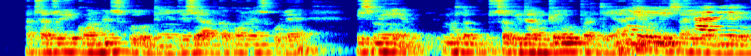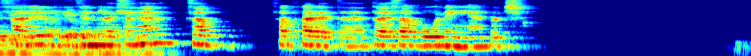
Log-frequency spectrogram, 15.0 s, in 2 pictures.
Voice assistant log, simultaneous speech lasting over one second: present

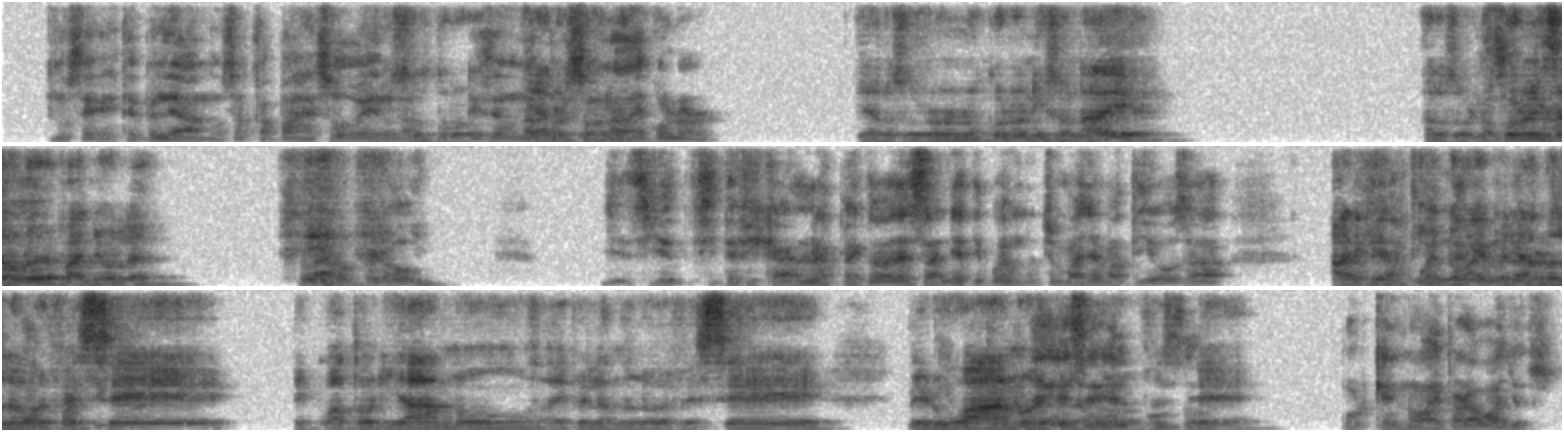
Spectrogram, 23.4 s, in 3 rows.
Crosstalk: present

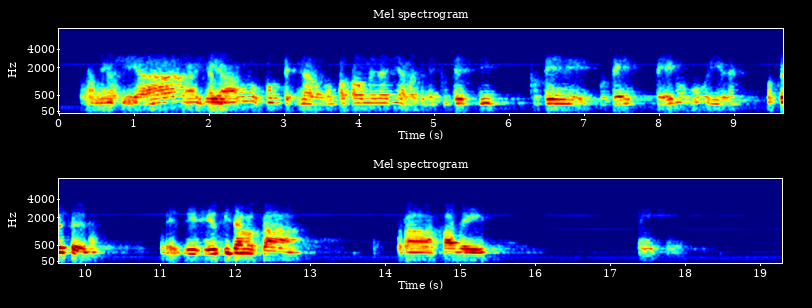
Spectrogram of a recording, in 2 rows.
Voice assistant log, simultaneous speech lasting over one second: present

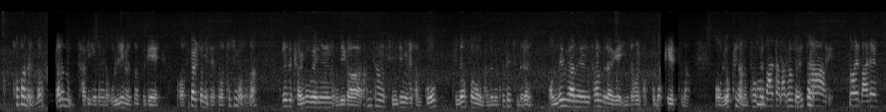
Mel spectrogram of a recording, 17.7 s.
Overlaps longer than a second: present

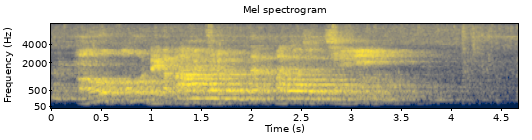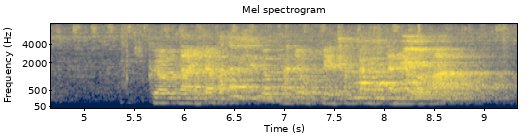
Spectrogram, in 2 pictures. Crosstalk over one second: present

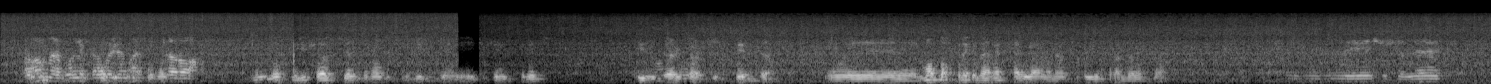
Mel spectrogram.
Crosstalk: present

